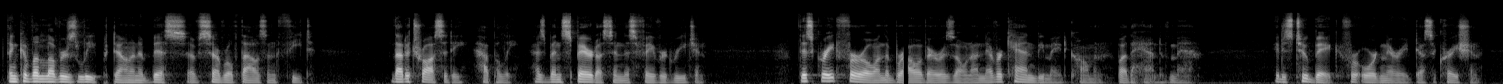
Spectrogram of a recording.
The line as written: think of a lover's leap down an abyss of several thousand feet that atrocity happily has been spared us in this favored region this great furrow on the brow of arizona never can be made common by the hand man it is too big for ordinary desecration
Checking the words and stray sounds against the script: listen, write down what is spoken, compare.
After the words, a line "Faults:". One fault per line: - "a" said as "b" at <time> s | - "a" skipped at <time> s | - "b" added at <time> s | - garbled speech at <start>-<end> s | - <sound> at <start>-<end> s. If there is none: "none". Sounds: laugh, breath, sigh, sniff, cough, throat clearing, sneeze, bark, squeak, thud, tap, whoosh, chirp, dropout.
think of a lover's leap down an abyss of several thousand feet that atrocity happily has been spared us in this favored region this great furrow on the brow of arizona never can be made common by the hand of man it is too big for ordinary desecration
Faults:
- dropout at 9.0-9.1 s
- "of" added at 11.6 s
